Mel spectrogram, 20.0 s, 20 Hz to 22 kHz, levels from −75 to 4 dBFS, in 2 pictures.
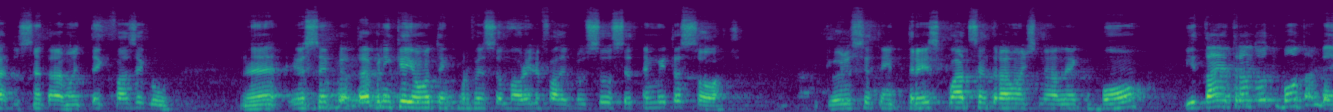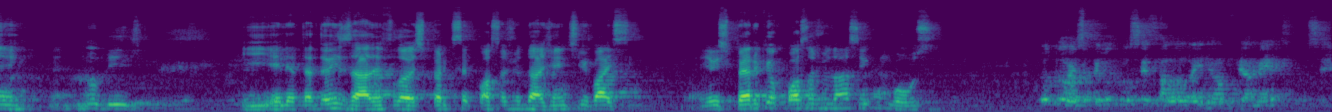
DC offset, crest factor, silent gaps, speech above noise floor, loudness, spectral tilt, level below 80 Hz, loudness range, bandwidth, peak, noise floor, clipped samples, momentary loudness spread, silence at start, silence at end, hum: under 0.1%; 20 dB; none; 33 dB; -23 LUFS; -3.5 dB/octave; -60 dBFS; 6 LU; 16.5 kHz; -4 dBFS; -55 dBFS; under 0.1%; 15 LU; 0 s; 0 s; none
